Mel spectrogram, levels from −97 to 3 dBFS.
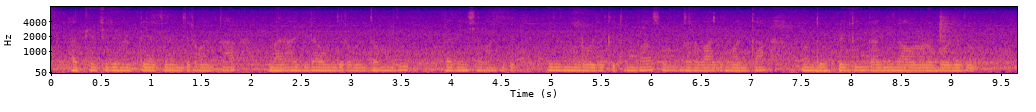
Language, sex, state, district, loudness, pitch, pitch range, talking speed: Kannada, male, Karnataka, Belgaum, -28 LUFS, 130 Hz, 130-135 Hz, 125 wpm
